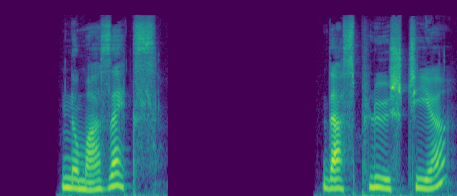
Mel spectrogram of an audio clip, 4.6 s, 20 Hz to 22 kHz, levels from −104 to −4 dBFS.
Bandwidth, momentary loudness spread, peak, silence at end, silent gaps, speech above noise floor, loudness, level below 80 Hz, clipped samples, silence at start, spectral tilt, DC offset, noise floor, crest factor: 16 kHz; 12 LU; -4 dBFS; 0.1 s; 1.67-3.13 s; over 68 dB; -23 LUFS; -56 dBFS; under 0.1%; 0.6 s; -5 dB/octave; under 0.1%; under -90 dBFS; 22 dB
